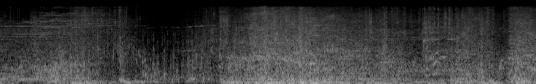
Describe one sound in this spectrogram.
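Game spell effects crackle and burst in a busy fight.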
